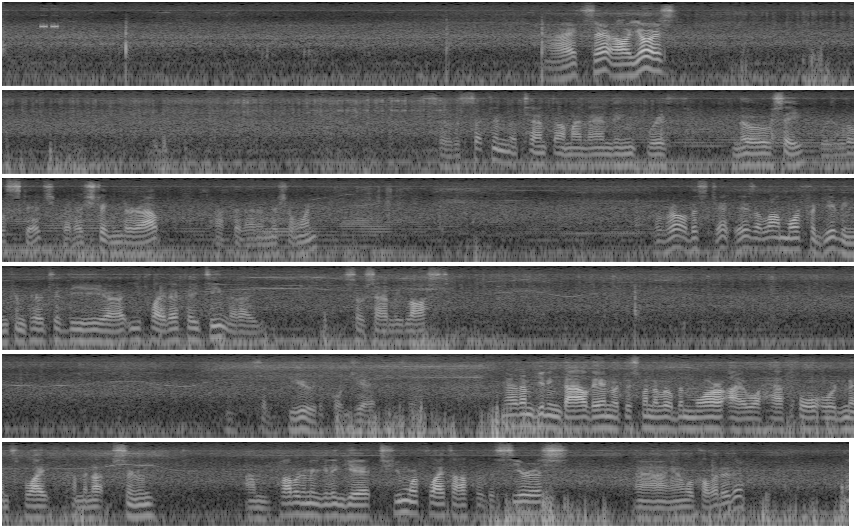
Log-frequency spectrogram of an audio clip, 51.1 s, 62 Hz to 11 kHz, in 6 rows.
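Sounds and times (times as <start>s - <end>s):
electric ducted fan whining: 0.0s - 51.0s
wind buffeting microphone: 4.2s - 51.0s.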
